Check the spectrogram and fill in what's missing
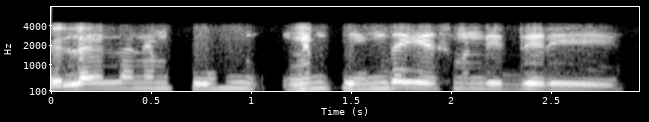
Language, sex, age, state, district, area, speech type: Kannada, male, 18-30, Karnataka, Bidar, urban, conversation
